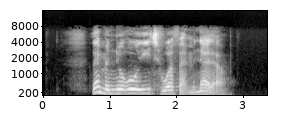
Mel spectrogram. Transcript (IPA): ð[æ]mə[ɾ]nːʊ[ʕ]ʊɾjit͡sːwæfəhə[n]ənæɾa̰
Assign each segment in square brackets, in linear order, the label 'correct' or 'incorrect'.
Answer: correct, incorrect: none, incorrect: ʁ, incorrect: m

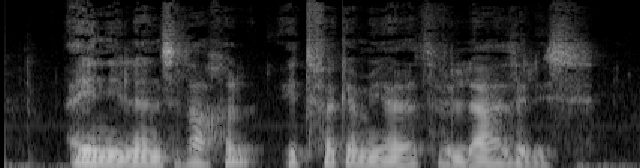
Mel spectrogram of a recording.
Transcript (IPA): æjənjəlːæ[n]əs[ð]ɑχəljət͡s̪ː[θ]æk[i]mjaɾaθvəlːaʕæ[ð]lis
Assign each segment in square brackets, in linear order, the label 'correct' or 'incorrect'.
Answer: correct, correct, incorrect: f, incorrect: æ, correct

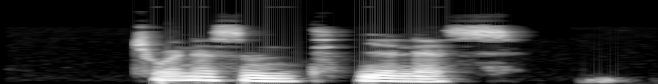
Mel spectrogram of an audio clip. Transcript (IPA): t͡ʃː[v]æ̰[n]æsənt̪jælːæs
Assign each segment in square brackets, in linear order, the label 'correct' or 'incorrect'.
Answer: incorrect: w, correct

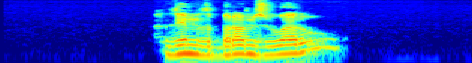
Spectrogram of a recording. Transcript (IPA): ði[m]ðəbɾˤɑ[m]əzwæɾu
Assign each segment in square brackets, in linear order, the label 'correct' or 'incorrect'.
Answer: correct, correct

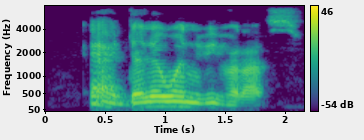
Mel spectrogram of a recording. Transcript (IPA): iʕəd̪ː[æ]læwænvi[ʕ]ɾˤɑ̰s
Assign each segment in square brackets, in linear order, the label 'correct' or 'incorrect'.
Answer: correct, incorrect: v

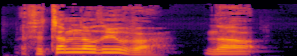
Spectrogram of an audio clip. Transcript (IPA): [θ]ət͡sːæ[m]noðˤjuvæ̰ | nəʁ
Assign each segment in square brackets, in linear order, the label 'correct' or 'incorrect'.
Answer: correct, correct

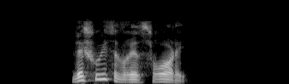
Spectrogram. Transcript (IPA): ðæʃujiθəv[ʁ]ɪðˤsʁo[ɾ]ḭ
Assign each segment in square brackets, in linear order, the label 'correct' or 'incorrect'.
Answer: correct, correct

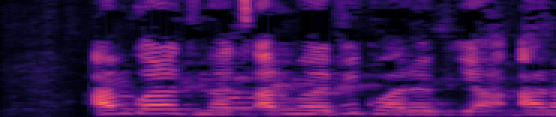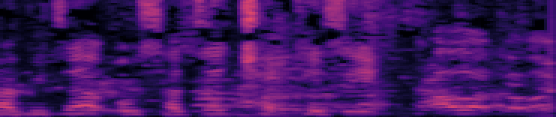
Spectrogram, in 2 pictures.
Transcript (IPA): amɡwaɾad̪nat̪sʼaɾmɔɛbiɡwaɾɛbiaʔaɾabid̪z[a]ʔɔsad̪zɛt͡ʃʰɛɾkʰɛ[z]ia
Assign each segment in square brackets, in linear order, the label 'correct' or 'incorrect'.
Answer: incorrect: ɛ, correct

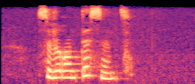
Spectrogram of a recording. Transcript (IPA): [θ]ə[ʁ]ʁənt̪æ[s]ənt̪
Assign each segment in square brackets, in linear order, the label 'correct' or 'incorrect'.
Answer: incorrect: s, incorrect: v, correct

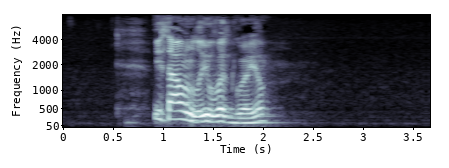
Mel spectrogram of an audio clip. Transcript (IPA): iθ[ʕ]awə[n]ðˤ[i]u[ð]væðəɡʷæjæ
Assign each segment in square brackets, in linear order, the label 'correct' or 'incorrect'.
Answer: correct, correct, incorrect: j, incorrect: none

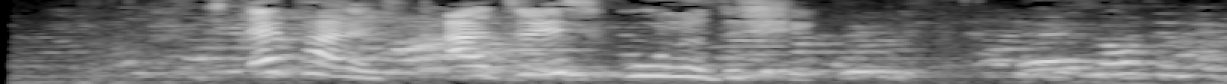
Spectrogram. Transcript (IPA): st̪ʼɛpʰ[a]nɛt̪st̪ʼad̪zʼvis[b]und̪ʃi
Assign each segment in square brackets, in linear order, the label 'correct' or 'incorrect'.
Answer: correct, incorrect: ɡ

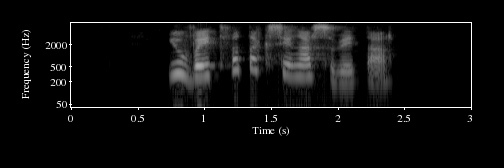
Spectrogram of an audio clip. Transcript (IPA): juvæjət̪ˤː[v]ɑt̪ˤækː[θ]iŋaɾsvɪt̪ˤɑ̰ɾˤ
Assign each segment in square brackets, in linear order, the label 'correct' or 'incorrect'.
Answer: incorrect: f, incorrect: s

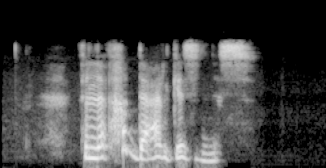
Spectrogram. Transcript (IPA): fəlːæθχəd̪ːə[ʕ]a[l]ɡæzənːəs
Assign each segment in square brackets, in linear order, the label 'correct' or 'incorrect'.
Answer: correct, incorrect: ɾ

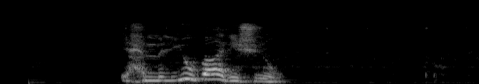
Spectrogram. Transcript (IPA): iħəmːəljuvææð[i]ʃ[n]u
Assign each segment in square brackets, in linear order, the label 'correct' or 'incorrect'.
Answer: correct, correct

